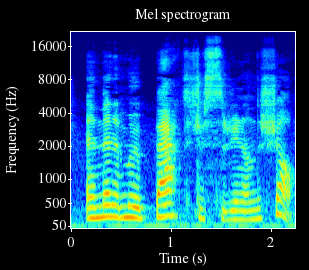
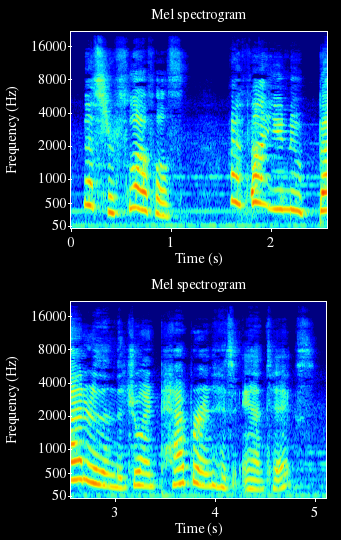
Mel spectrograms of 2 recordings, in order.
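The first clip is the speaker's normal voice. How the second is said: higher, reproachful scolding voice; disappointed owner; 8 semitones higher than usual. A narrator's reading. Owner scolding the kitten for joining in, reproachful. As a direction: tell him off gently but let down.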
